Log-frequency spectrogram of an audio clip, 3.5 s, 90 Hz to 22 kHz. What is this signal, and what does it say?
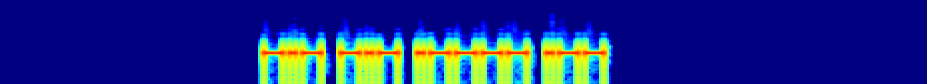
Morse code, heard as a keyed tone, about 48 wpm, 700 Hz. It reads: KK1W
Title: NA SOTA Activator Callsigns 50wpm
